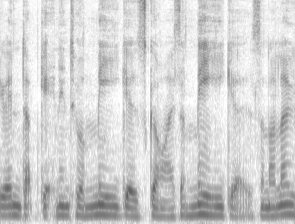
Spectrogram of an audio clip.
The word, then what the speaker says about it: Omega: me saying Amiga, because you think it should be Omega, or something weird that you do with the G, Omega, or something like that. But guys, it's Amiga. And I'll tell you why it's pronounced Amiga, because James Bond pronounces it Amiga in Casino Royale, when you know, when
